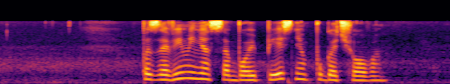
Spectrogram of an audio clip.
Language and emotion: Russian, neutral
